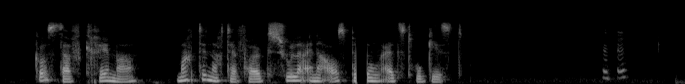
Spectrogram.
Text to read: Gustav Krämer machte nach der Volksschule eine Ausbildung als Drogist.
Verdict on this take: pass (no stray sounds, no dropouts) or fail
fail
